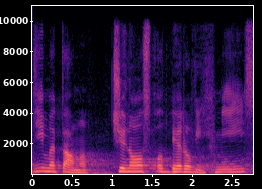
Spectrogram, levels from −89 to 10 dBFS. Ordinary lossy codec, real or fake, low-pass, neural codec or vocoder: Opus, 64 kbps; fake; 9.9 kHz; codec, 32 kHz, 1.9 kbps, SNAC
